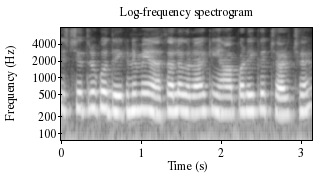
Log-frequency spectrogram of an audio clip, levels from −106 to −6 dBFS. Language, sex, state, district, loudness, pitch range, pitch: Hindi, female, Uttar Pradesh, Budaun, -13 LUFS, 240-265 Hz, 250 Hz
